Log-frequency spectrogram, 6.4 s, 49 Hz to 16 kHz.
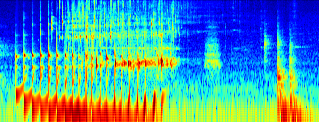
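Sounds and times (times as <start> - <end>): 
aquavit glugging from a 750 ml screw-cap bottle into a tulip nosing glass: 0.5 - 3.9.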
